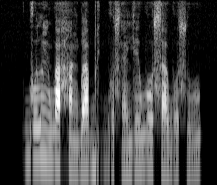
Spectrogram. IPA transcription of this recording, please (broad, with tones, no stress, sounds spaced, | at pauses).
ɡ o˦ l ĩ˧ w a˦ h ã˧ ɡ͡b a˦ b i˧ ɡ͡b o˨ s ɛ̃˨˦ j e˦ w o˦˨ s a˨ w o˨ s u˨˦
